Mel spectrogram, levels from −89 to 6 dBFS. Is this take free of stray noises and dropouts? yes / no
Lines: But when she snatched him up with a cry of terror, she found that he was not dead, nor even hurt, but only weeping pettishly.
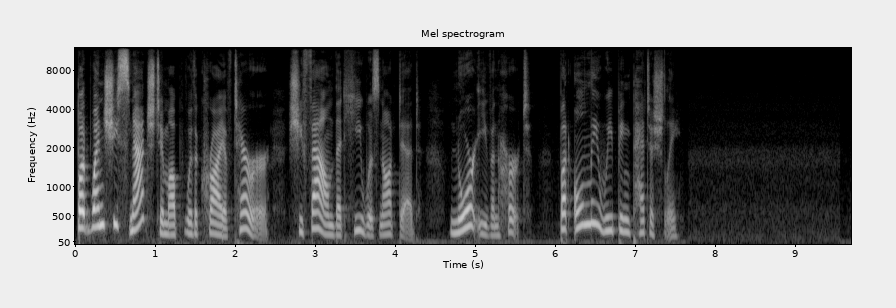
yes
